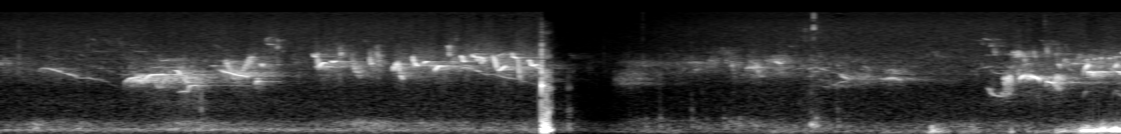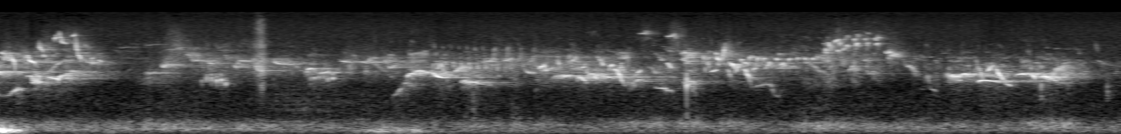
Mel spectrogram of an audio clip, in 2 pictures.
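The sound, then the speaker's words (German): A blackcap sings its bright, fast, fluting song, similar to a blackbird's, in repeated quick phrases. The song is faint over a low background rumble, and a single sharp knock cuts in once partway through. “Das helle, amselartige Flöten, schnell vorgetragen von der Mönchsmücke.”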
